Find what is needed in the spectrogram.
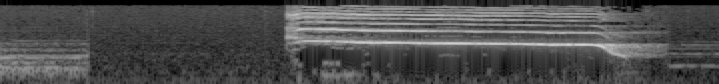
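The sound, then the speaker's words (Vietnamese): A loud, piercing scream from a young woman, held steady for about two seconds before its pitch drops away at the end, standing out sharply against a quiet background. “Một tiếng thét vang trời”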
